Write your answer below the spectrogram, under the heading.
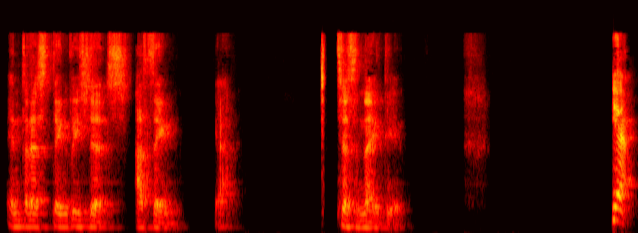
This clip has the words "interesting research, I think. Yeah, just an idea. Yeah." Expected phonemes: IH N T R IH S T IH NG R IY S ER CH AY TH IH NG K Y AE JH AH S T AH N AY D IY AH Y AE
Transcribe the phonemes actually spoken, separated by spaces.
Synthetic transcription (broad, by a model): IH N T R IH S T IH NG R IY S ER S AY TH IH NG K Y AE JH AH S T AH N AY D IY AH Y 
